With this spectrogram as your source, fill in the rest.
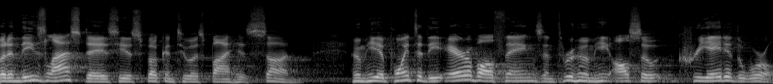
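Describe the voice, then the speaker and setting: At a moderate pace, a man speaks with ordinary pitch variation. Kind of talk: call to worship, scripture reading and prayer. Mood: warm, reverent. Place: church. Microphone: headset.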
